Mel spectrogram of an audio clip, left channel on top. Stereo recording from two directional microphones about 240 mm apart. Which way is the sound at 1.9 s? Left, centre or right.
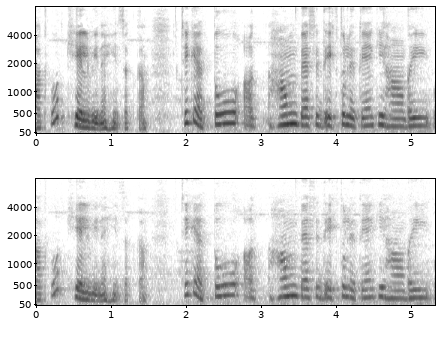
Left.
